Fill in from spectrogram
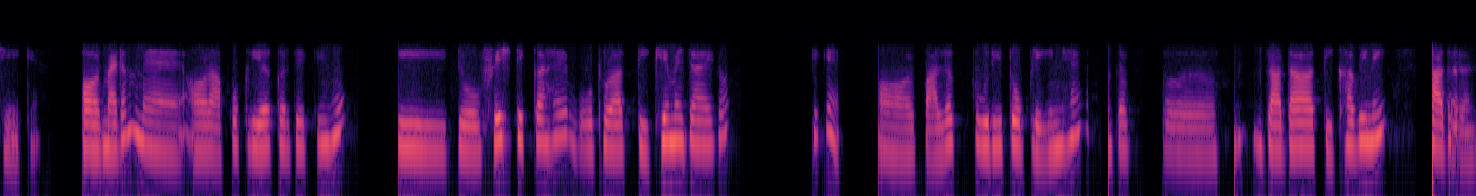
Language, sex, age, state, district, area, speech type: Hindi, female, 45-60, Madhya Pradesh, Jabalpur, urban, conversation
